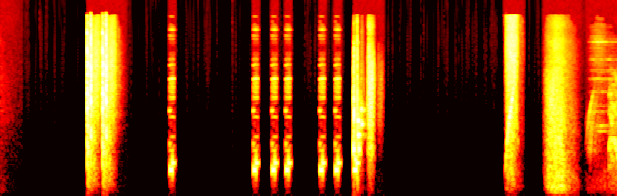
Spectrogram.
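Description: Short electronic menu blips sound one after another.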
